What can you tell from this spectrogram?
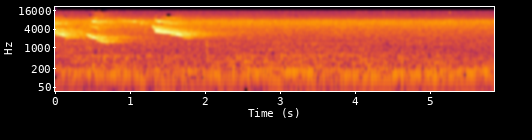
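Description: Baby macaque giving high-pitched squeals that slide down in pitch, three in the first two seconds. Under them runs a steady low hum.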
